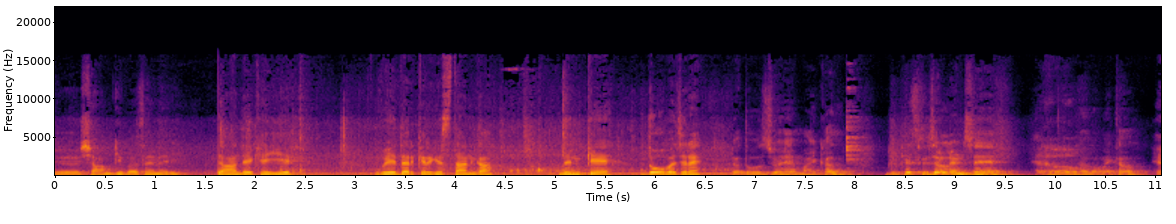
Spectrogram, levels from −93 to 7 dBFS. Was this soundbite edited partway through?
yes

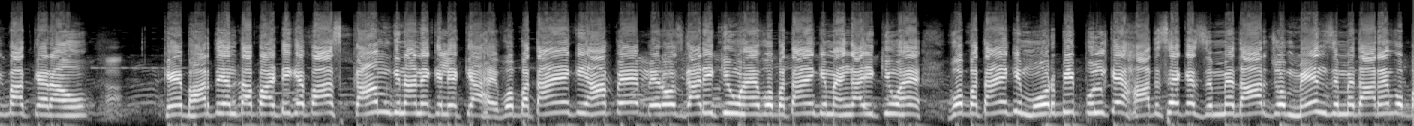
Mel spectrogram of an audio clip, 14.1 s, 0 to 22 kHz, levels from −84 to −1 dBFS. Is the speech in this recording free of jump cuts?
yes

